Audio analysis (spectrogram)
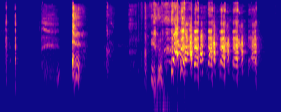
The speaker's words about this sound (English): That was so aggressive. That was such an aggressive cough. Wow. I have to keep that fucking coughing. It was loud.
